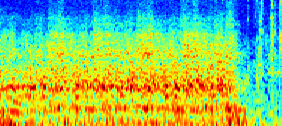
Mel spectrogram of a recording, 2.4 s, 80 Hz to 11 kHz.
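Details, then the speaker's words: 1986 Ford F-150 5.0 L V8 that cranks but won't start: steady, even cranking cadence that never catches, suggesting compression is fine and the fault is likely lack of fuel or spark. "so the engine crank the the crank Cadence sounds even and consistent so we most likely don't have a compression issue so our issue could be lack of fuel or lack of spark"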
